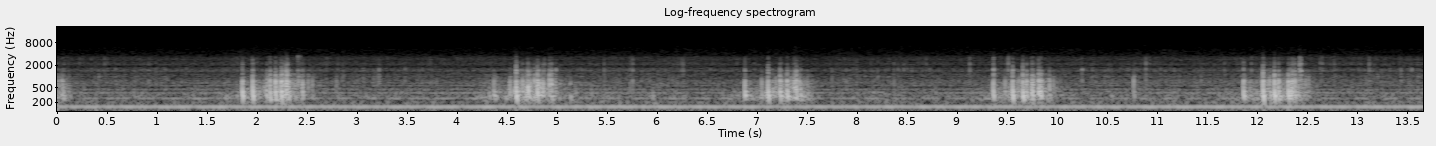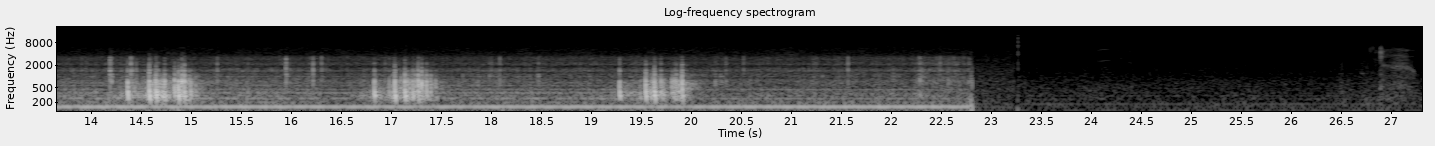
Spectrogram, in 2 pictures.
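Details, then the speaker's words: Medium and coarse bubbling rales with tubular (bronchial) breath sound, consonant rales as in pneumonia; repeated breaths at about 24 a minute with bubbling, popping crackles over a low hum: medium and coarse crackles. "a continuación estertores de burbuja mediana y gruesa también con soplo tubario"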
